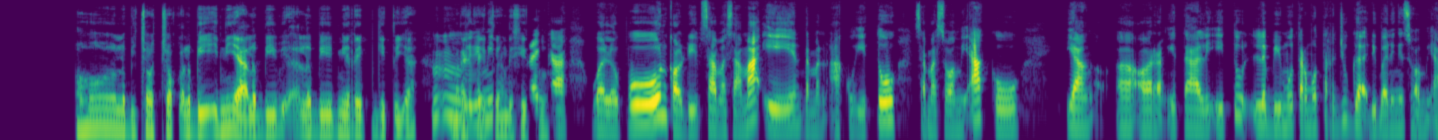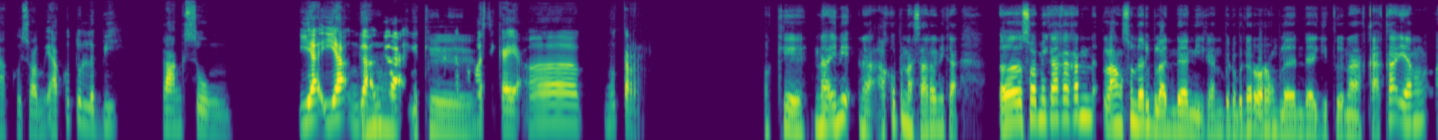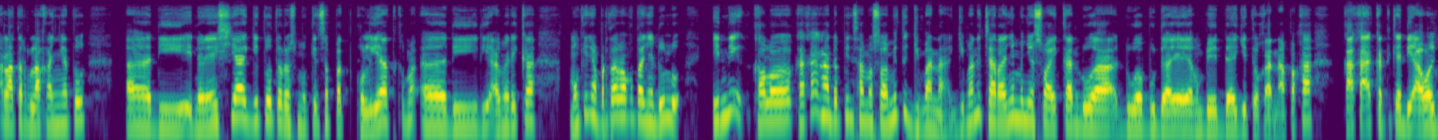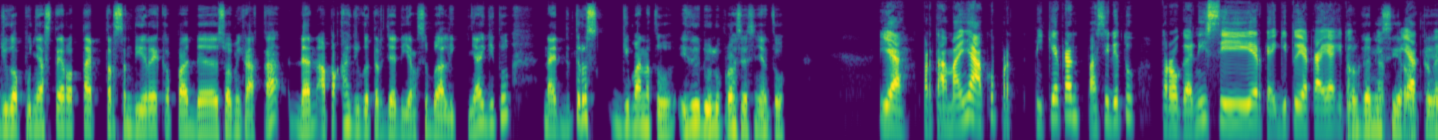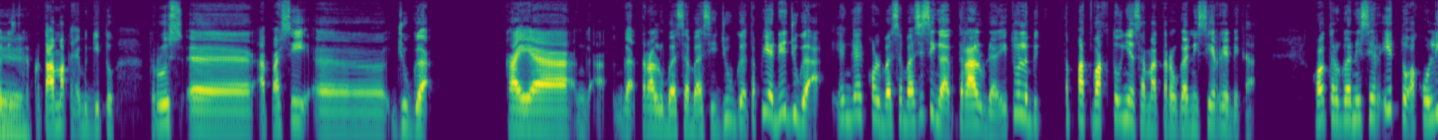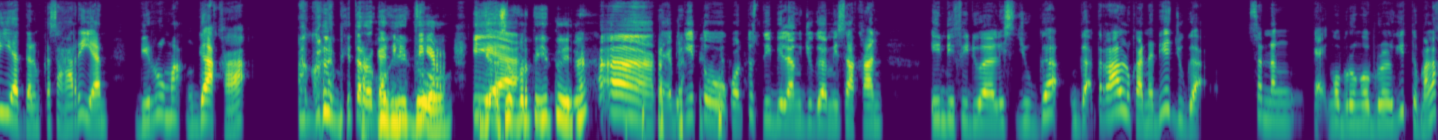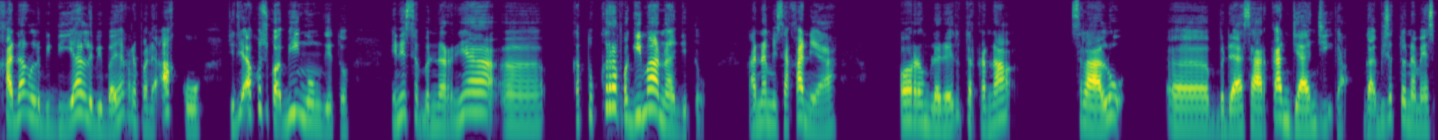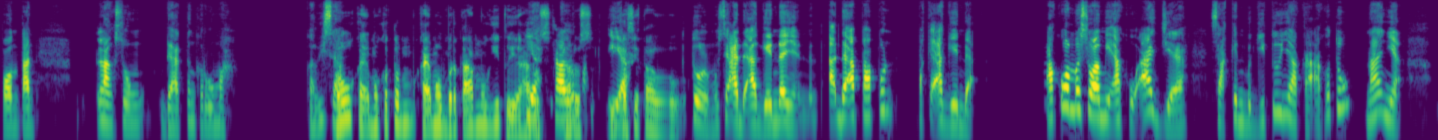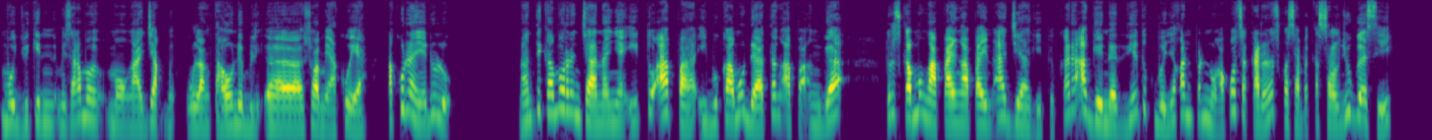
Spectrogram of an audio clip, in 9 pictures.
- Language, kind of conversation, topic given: Indonesian, podcast, Pernahkah kamu mengalami stereotip budaya, dan bagaimana kamu meresponsnya?
- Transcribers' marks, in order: laughing while speaking: "dulu prosesnya"; laughing while speaking: "Oh"; laughing while speaking: "Aku lebih"; laugh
